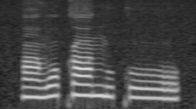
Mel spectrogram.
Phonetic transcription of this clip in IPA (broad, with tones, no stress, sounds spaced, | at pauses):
ã˨ v ɔ˦ k aː˦ ŋ u˨ k oː˨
